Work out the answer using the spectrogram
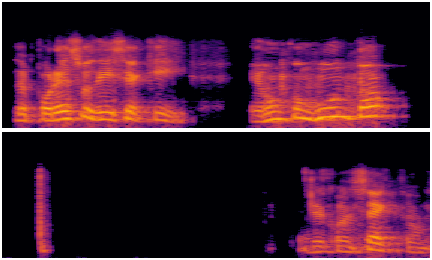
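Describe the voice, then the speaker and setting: A man's voice: sits high, sing-song, takes it slowly, dull audio. A man teaching a language class, explaining patiently and repeating his points with everyday examples. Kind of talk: online class lecture.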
